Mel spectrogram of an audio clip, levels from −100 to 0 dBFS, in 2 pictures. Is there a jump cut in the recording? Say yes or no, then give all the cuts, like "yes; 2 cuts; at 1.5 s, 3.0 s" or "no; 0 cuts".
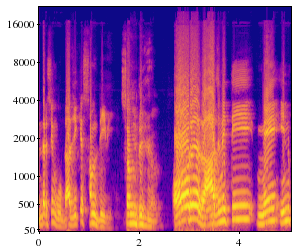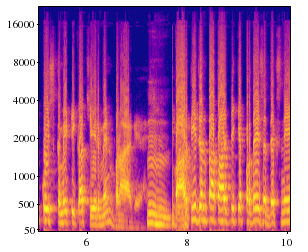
yes; 1 cut; at 7.7 s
